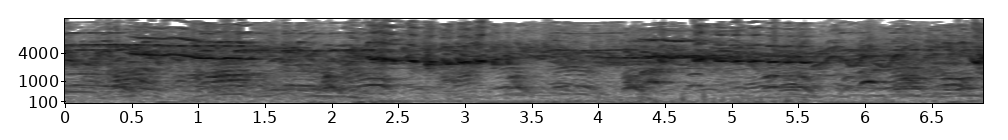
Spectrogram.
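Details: Oriental magpie-robin singing at a songbird competition in front of judges; loud, high whistled phrases mixed with harsh, scratchy notes pour out almost continuously over steady crowd chatter and voices.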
